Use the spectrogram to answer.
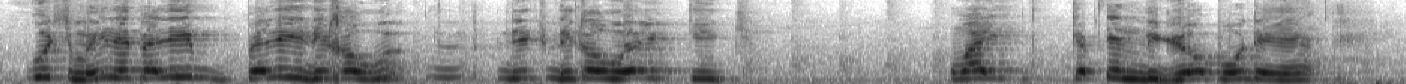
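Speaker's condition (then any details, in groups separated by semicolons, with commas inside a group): Cerebral palsy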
